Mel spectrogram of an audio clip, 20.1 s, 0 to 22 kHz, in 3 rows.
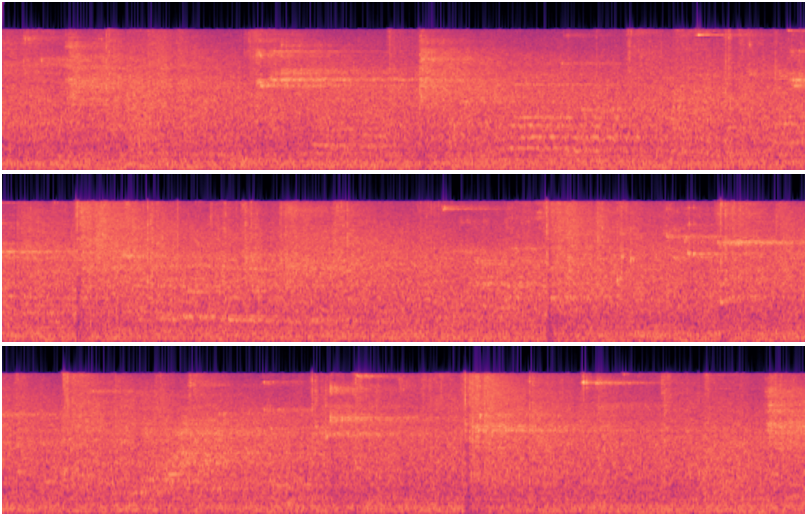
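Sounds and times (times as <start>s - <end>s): loud hall din: 0.0s - 20.0s
shoes squeaking on court floor: 2.0s - 3.4s, 5.7s - 14.4s, 15.0s - 19.1s
racket striking shuttlecock: 7.1s - 9.8s, 11.1s - 14.4s, 16.6s - 19.1s.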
